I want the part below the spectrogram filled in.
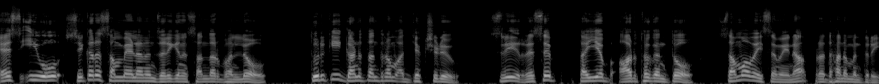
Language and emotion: Telugu, neutral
